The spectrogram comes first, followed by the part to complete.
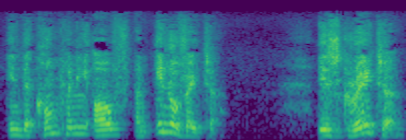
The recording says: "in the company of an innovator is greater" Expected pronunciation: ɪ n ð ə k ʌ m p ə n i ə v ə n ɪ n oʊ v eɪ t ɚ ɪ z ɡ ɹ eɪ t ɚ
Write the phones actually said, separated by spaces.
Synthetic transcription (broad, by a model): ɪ n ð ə k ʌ m p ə n i ə v ə n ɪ n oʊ v eɪ t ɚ ɪ z ɡ ɹ eɪ t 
